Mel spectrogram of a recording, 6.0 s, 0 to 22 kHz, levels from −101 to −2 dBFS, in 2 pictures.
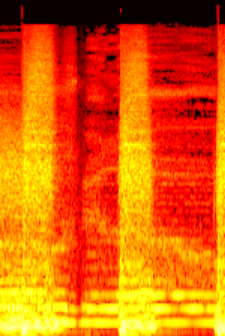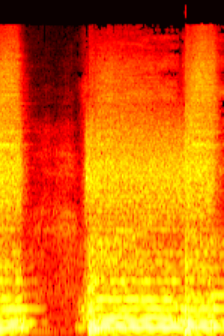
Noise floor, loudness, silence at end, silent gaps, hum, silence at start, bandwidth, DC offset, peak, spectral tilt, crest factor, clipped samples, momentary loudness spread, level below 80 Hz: -39 dBFS; -14 LUFS; 0 s; none; none; 0 s; 16.5 kHz; under 0.1%; 0 dBFS; -4.5 dB/octave; 14 dB; under 0.1%; 13 LU; -24 dBFS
